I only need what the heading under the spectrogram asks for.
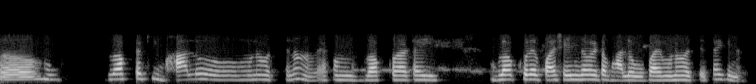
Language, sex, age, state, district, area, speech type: Bengali, female, 45-60, West Bengal, Dakshin Dinajpur, urban, conversation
